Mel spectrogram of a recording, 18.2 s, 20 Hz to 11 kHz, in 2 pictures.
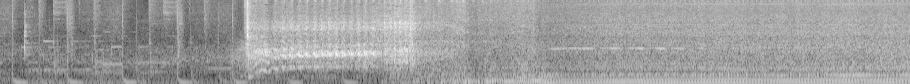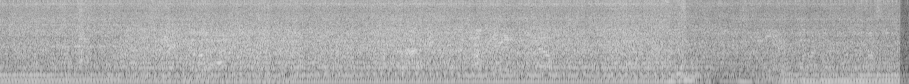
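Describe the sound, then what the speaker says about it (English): A 34-year-old BMW M20 2.0-litre six-cylinder car engine (m20b20) cranks and catches, then settles into a steady, loud idle with a smooth low hum and faint mechanical valve train ticking. "we are going to start the car to see if it is running any smoother"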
